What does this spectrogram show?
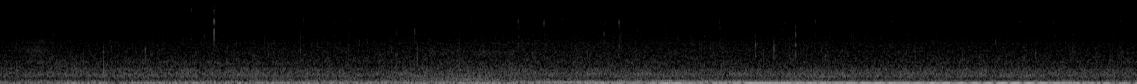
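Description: Steady rain falling, with the low rumble of a distant train swelling about halfway through and easing near the end.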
